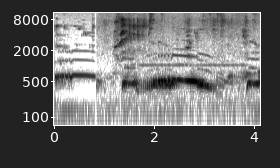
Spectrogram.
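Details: Spotted dove thổ pháp song, a style used to stir up rival males and females: a level coo breaks off, then a long wavering coo rises and falls, with faint chirps above.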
